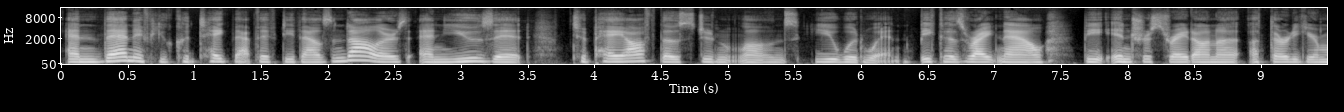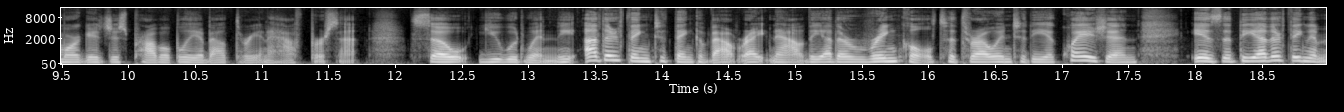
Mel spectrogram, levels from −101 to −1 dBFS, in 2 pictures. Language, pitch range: English, 160-190 Hz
